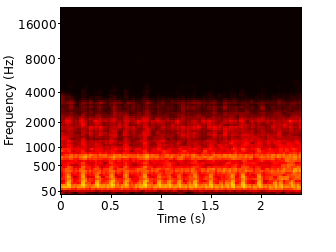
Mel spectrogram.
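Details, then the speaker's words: RX-King two-stroke motorcycle with Altech exhaust at idle, fast uneven rattling clattery knock; combined sound of loose reed membrane, slightly loose piston and wobbly connecting rod. "Oke ini adalah gejala suara setang seeker jelas Suara membran kemrucuk setang seernya jelas seer itu sendiri bunyi"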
